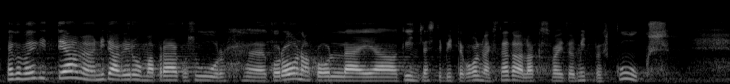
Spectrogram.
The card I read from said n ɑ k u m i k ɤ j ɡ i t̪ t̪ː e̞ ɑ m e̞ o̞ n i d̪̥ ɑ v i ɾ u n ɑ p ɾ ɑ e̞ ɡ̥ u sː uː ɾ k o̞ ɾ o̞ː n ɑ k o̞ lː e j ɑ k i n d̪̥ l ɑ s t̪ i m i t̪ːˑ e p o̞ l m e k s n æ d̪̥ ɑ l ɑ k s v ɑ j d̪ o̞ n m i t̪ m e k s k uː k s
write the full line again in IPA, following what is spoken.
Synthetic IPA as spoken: n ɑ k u m e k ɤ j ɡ i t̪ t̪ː e̞ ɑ m e̞ o̞ n i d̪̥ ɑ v i ɾ u m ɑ p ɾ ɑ e̞ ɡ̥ u s uː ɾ k o̞ ɾ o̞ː n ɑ k o̞ lː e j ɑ k i n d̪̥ l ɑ s t̪ i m i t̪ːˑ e k o̞ l m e k s n æ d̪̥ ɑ l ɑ k s v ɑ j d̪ o̞ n m i t̪ m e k s k uː k s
